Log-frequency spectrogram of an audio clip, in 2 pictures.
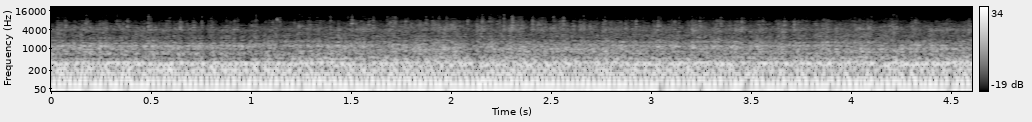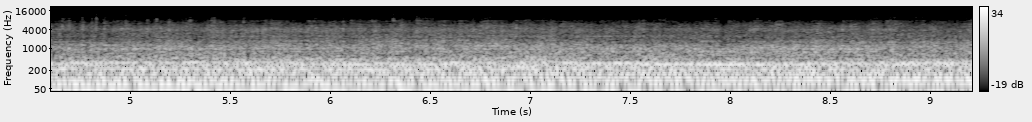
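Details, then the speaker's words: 465 cubic-inch race engine cranked back up after sitting three years, hunting an oil leak splashing onto the belt: loud, rough V8 runs steadily at a fast idle with no clear stumble, then dies; a fuel pressure issue is suspected. "okay so we might have a fuel pressure issue"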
